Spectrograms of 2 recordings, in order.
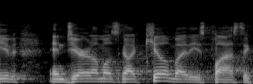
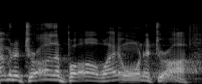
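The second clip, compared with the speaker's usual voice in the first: put-on puzzled, pitched-up old grandpa voice; 3 semitones higher than usual. Explaining golf grip in a video, imitating his grandfather. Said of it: "that's my grandfather's voice".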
